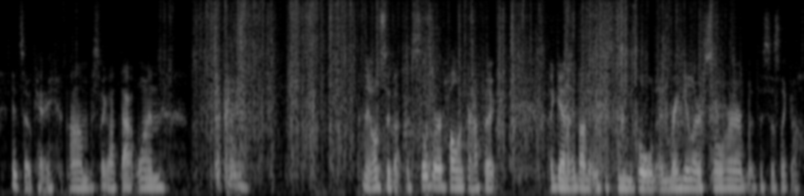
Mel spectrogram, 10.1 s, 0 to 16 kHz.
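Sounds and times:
plastic bag crinkling: 0:00.0 - 0:09.8.

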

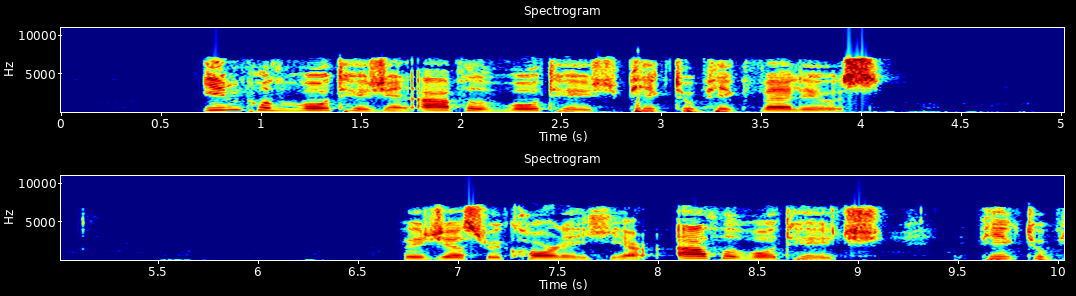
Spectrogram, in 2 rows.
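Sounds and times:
soft low thumps: 0:02.8 - 0:03.5.

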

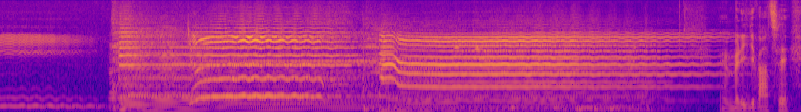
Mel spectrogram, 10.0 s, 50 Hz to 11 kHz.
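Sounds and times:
woman singing jazz ballad: 0:00.0 - 0:09.0
band accompaniment: 0:01.4 - 0:05.3.

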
